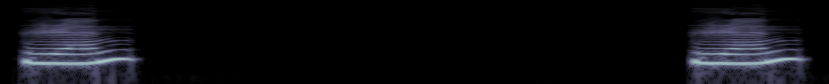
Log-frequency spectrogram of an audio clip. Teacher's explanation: This word begins with a sound we don't have in English. It's like a cross between an R and a Y.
